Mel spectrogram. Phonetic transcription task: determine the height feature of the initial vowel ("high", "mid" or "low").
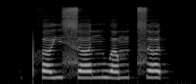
low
